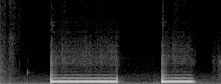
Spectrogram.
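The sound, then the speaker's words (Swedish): A phone line's ringing tone on an outgoing call: two steady, buzzy electronic tone bursts, the first about a second long and the second shorter, fairly loud with no one speaking. “nu ringer vi honom.”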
